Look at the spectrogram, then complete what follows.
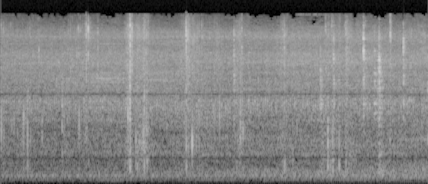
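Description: Off-road SUV engine running steadily at a low idle, with scattered sharp clicks and snaps over it.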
